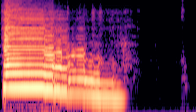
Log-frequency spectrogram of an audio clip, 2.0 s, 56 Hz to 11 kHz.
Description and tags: Tenor fall f2
The format is ready to use in sampletank but obviously can be imported to other samplers. The collection includes multiple articulations for a realistic performance.
woodwind, jazz, vst, saxophone, tenor-sax, sax, sampled-instruments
